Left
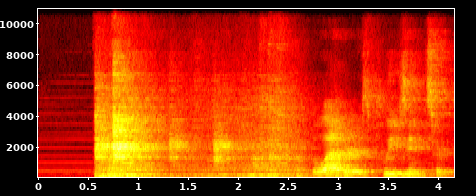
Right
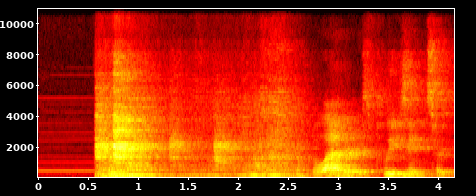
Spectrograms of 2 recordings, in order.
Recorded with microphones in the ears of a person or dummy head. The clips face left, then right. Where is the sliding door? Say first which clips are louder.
Even; 80° left, 1.2 m.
